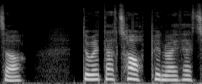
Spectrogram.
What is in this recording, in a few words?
"top", Welsh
